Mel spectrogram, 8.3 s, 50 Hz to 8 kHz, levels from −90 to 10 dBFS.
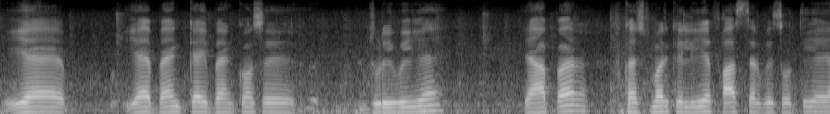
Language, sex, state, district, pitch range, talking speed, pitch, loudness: Hindi, male, Uttar Pradesh, Jalaun, 120-135 Hz, 130 wpm, 125 Hz, -20 LUFS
